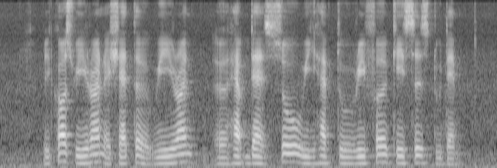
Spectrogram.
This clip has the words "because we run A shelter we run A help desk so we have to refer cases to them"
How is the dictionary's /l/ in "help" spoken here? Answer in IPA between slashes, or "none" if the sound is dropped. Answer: none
